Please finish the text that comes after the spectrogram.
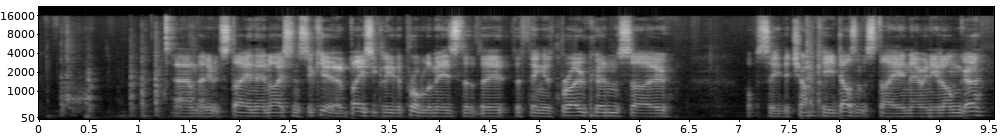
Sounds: Speech

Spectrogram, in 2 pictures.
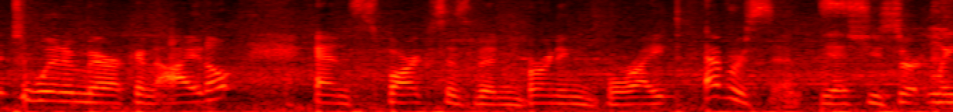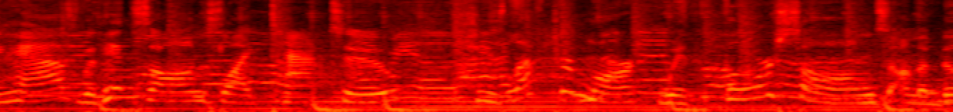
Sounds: Speech, Music

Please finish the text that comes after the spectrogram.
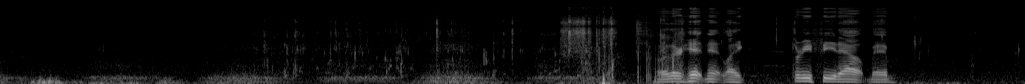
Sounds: Speech

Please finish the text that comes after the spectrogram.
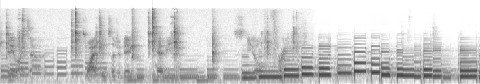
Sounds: Speech, Music, Guitar, inside a small room, Electronic tuner

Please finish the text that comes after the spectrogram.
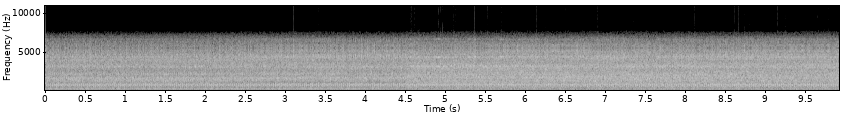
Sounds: Idling, Engine

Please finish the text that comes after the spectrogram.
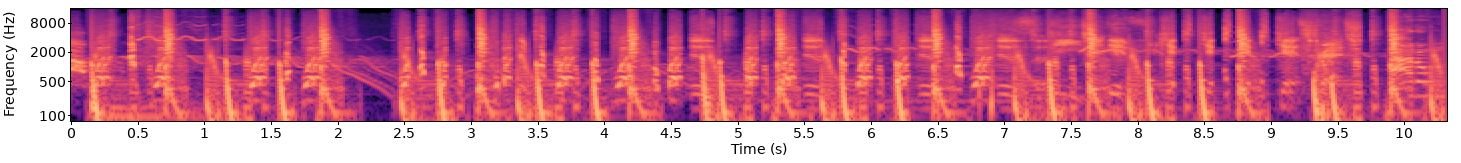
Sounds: Scratching (performance technique), Music

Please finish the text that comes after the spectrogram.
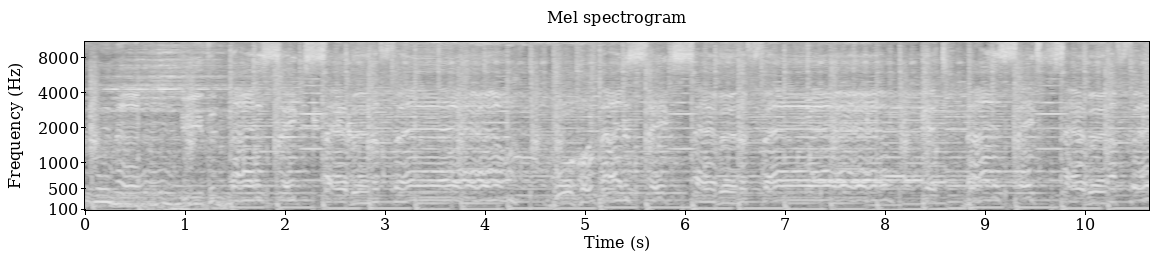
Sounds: Music

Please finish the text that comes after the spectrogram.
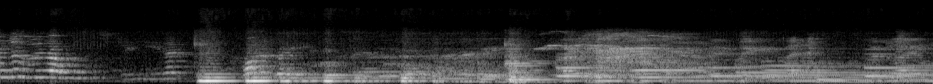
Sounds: Music, Television

